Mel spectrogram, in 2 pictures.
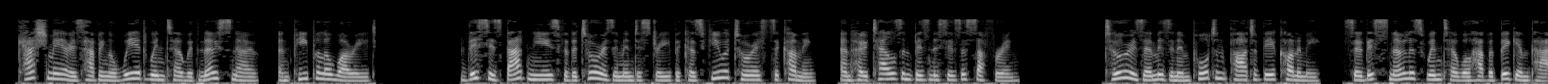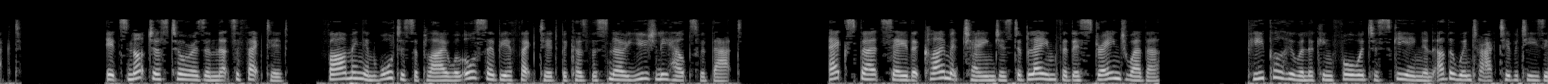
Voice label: English FAST Reading; English Newsroom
